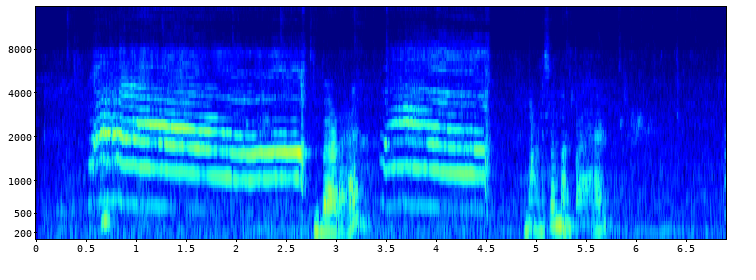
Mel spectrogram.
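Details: Cat meowing while being bathed indoors: two long, drawn-out, strained meows of about two seconds each, steady in pitch, with short lower wavering sounds between them.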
